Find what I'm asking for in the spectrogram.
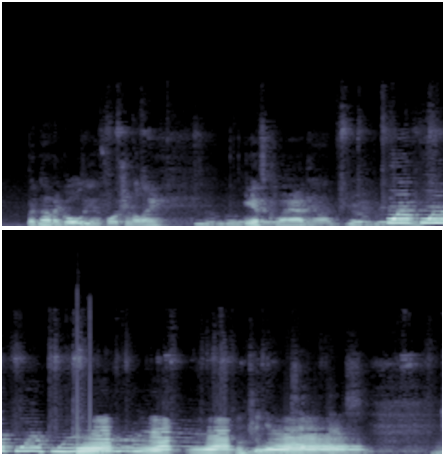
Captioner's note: womp womp womp womp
